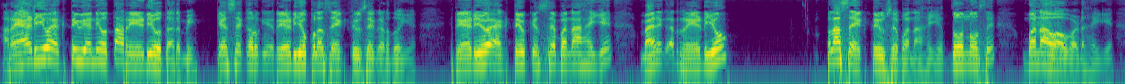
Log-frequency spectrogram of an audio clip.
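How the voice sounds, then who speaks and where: A man teaching spelling in a classroom-style lecture, lively and repetitive, often asking the class questions and answering them himself. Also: on the high side, moderate pace, no echo. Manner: lively, repeats questions to the class, frequent filler "ye".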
